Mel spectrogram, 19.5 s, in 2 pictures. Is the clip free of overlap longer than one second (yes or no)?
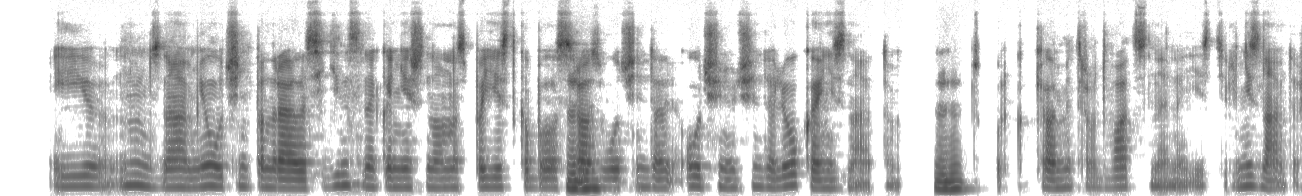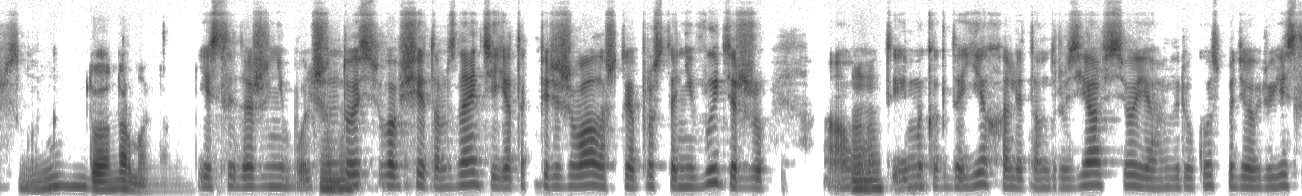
yes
